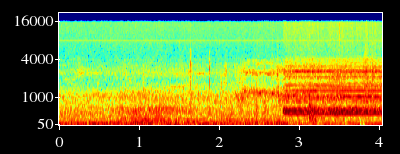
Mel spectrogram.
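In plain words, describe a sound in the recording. A scooter crashes into the back of a car.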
